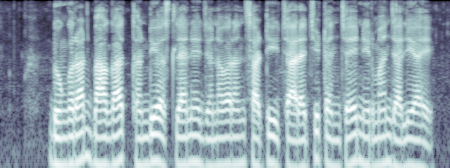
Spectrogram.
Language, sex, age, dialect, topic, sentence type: Marathi, male, 18-24, Varhadi, agriculture, statement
